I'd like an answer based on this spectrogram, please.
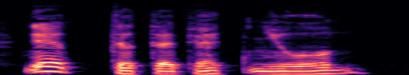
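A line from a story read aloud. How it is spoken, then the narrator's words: Sad. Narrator (Russian): грустно произнесла Камилла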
